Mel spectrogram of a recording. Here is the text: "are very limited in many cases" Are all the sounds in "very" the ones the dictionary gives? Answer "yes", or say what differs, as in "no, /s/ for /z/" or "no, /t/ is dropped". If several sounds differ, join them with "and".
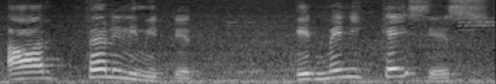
no, /f/ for /v/ and /l/ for /ɹ/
